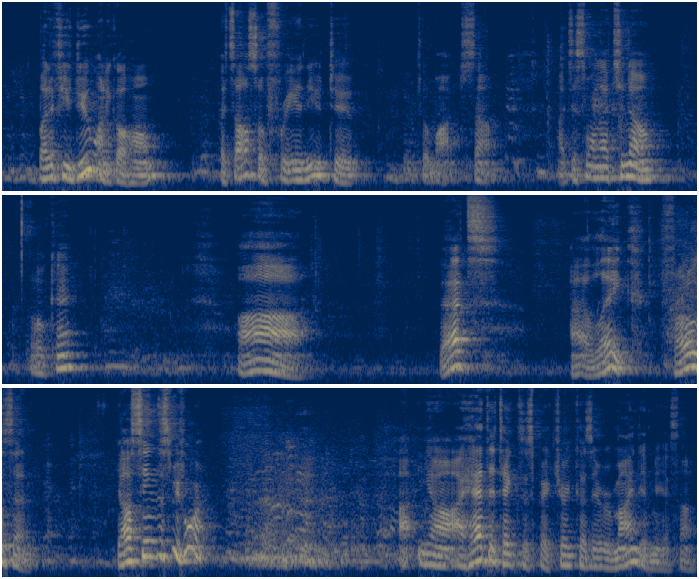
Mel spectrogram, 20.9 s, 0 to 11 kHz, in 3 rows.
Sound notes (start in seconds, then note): 13.2 audience laughter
